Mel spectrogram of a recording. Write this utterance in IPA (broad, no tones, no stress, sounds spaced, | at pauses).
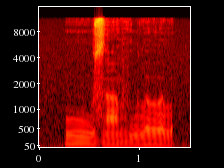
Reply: uː z ã v u l ɤ l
